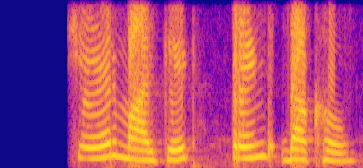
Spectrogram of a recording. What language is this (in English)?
Marathi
